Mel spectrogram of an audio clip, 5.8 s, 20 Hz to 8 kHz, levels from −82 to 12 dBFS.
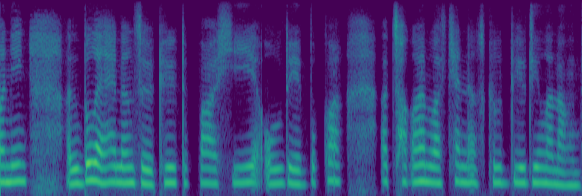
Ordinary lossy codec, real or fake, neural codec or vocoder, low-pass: none; fake; codec, 16 kHz, 0.5 kbps, FunCodec, trained on Chinese and English, 25 frames a second; none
